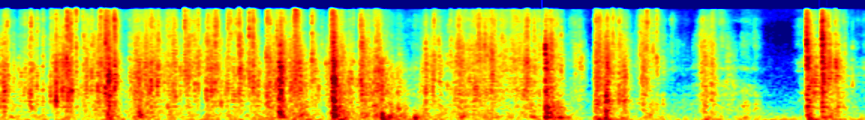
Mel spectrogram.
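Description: Clear plastic bag crinkling and rustling as a plastic model-kit sprue is slid out of it by hand, in dense irregular crackles that die away over the last second or two.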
